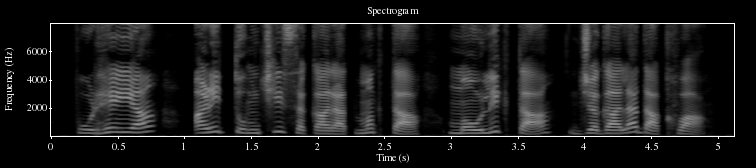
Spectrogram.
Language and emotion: Marathi, neutral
